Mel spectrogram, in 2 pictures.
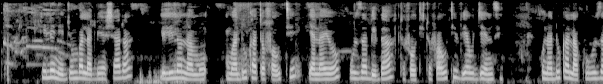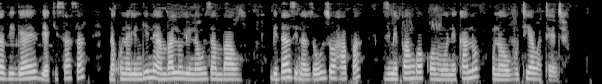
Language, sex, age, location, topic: Swahili, female, 36-49, Nairobi, finance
